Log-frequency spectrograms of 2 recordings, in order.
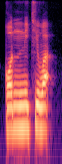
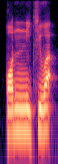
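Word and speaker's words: こんにちは: Oke, di sini sense nulis ada dua nih. Kok gitu sih, Sensei? Ada yang pakai N ekstra huruf N ya, ada yang langsung konwa. Ini sama-sama benar ya, Minasang ya, enggak jadi masalah karena memang ee sepanjang sense belajar bahasa Jepang, sense sering mendengar yang seperti itu.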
